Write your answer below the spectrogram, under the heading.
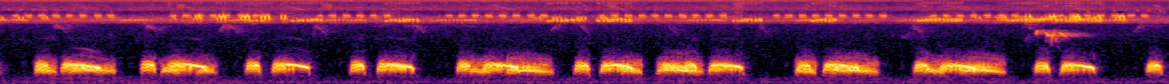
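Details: Fierce wild spotted dove drawn in by a decoy, calling at length: an unbroken run of loud, mellow coos in repeated short-long patterns lasting over ten seconds, backed by persistent shrill insect noise.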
